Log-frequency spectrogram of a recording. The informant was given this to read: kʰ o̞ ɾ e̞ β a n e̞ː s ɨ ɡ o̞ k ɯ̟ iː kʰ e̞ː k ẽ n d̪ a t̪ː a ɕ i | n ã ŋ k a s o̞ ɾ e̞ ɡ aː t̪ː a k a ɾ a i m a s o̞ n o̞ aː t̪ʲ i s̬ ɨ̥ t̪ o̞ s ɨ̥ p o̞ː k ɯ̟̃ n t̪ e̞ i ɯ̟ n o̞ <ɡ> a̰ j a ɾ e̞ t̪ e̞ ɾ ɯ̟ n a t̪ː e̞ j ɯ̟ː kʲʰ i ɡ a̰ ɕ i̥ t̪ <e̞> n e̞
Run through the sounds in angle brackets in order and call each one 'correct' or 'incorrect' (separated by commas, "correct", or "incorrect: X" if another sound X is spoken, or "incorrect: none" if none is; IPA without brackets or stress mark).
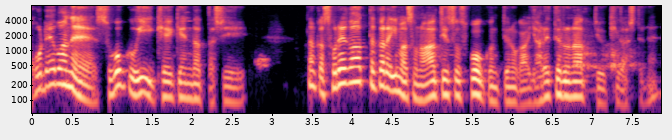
correct, correct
